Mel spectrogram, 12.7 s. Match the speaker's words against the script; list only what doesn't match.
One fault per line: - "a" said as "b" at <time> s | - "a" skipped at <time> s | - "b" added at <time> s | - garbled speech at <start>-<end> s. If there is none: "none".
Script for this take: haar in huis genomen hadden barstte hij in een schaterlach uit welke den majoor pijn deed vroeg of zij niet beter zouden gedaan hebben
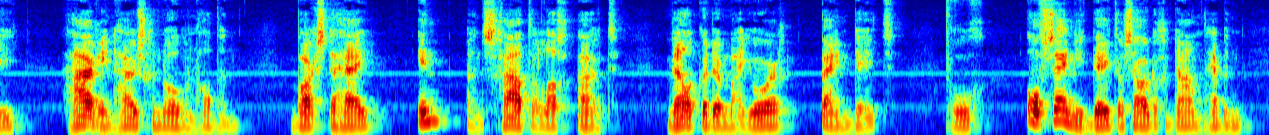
none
